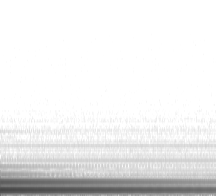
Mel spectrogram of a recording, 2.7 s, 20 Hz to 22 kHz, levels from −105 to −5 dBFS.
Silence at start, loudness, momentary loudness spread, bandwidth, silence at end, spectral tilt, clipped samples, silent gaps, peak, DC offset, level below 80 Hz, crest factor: 0 s; -42 LUFS; 12 LU; 1.1 kHz; 0 s; -13 dB/octave; under 0.1%; none; -30 dBFS; under 0.1%; -72 dBFS; 10 dB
